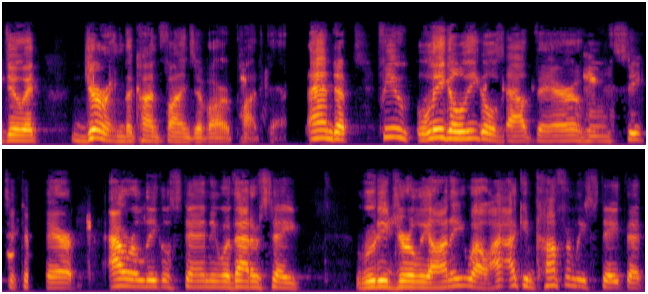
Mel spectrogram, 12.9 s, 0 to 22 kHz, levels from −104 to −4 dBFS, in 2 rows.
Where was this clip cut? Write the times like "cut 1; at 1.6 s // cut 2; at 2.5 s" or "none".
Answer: none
